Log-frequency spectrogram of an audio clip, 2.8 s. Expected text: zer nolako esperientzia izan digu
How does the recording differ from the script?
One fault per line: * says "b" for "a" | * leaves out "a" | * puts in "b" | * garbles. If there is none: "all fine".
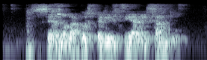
all fine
